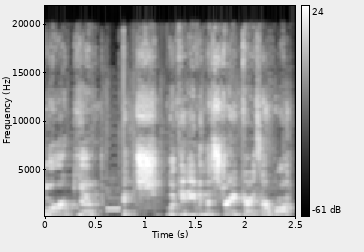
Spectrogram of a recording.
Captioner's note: beep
